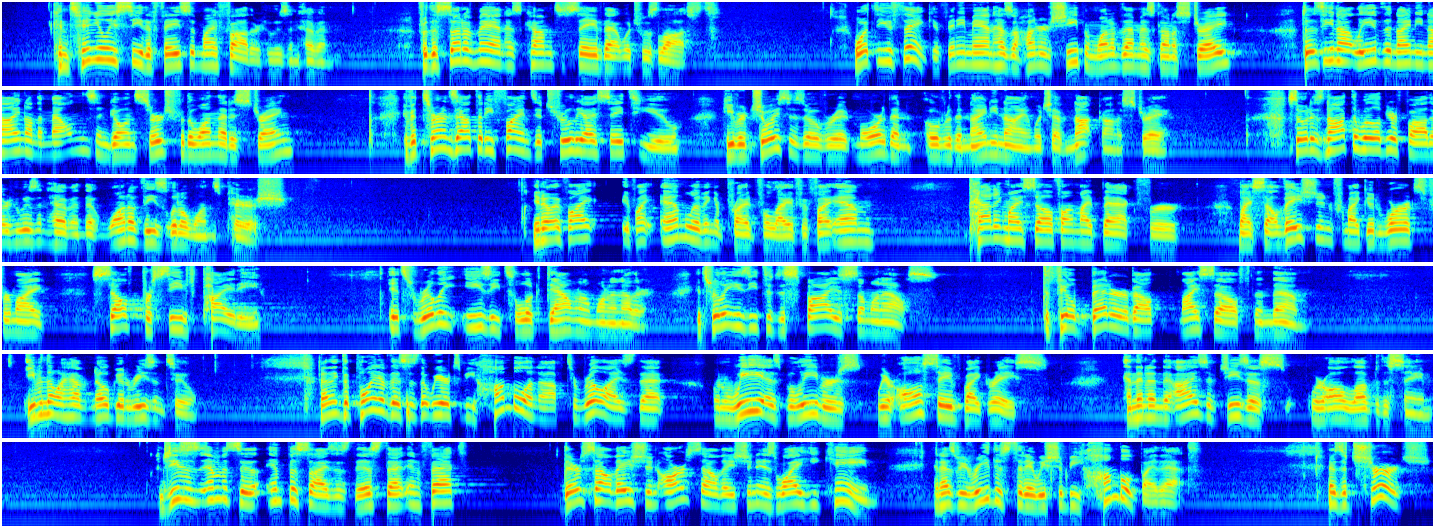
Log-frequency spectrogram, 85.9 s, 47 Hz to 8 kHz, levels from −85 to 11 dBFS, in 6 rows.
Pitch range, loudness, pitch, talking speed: 120-190 Hz, -19 LUFS, 160 Hz, 170 wpm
